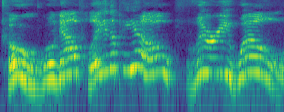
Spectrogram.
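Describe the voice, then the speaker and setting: A woman puts on a character voice with an extremely high pitch. She speaks at a very slow pace. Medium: read story.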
